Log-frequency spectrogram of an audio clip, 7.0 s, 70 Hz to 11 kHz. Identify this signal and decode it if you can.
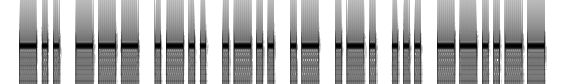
Morse code, heard as a keyed tone, about 17 wpm, 700 Hz. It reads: DOLLARS,
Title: A Sound Of Thunder 17wpm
